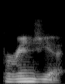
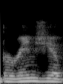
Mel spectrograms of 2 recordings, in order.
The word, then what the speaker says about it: Beringia: supposed dry land of beringia yes there are it's spelled b r um like bearing b r i n g i a and if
